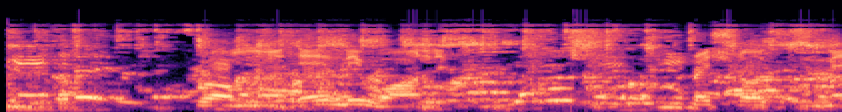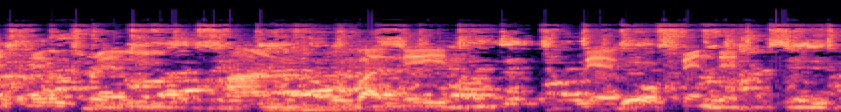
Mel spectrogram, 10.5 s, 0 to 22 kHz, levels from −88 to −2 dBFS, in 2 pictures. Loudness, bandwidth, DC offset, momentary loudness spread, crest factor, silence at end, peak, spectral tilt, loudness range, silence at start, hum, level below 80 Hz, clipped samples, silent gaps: -10 LUFS; 10 kHz; under 0.1%; 3 LU; 10 dB; 0 s; 0 dBFS; -2 dB/octave; 1 LU; 0.05 s; none; -50 dBFS; under 0.1%; none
